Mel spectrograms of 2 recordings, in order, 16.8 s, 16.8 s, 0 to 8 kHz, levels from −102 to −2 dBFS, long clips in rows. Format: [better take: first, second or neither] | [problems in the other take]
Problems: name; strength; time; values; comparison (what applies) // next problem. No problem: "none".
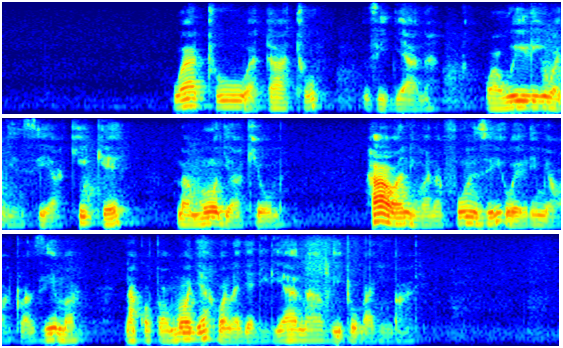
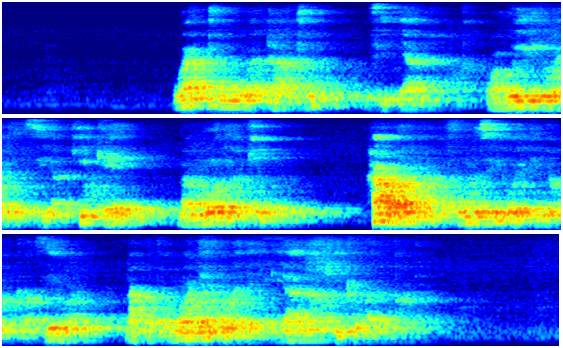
first | room echo; dies away in 1.2 s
